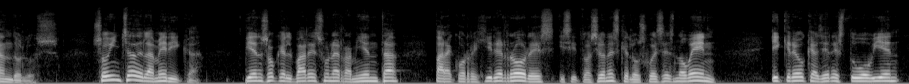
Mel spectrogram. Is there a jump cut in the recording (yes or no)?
yes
